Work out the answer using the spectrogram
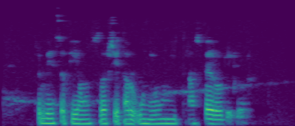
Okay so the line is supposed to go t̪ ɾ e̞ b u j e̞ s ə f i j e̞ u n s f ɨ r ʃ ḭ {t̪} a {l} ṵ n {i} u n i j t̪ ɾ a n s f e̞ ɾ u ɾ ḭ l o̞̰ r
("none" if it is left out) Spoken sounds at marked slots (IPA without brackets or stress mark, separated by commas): t̪, l, i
